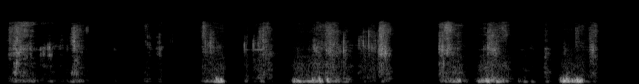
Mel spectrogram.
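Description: Rustling and crunching from a phone being carried by someone walking along a garden path. It comes in irregular short bursts with abrupt gaps of dead silence, chopped up by the video call's noise gating.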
